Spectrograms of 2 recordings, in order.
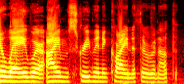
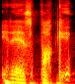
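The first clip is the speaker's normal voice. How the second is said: hushed awed whisper; 7 semitones lower than usual. Real, not acted. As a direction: whisper it in awe. Awed reaction.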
